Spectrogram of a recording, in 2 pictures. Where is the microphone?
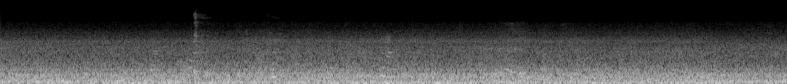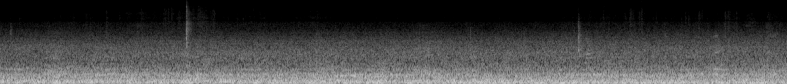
on a subway train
